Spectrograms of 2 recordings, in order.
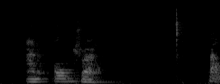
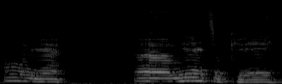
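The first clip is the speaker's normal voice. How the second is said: unfazed; 2 semitones higher, 4 dB quieter, much slower than usual. Retold or imitated. Unfazed race winner answering the post-race interviewer, imitated coolly. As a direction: mumble it like nothing matters. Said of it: "Nothing phases him".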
